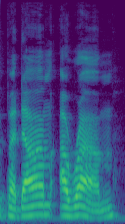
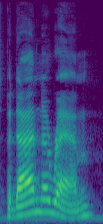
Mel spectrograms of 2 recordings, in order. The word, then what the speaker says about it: Paddan Aram: Go at once to Paddan Aram. That's not how you say it, but that's how you should because it rhymes. Paddan Aram.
